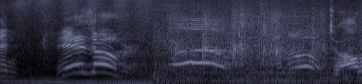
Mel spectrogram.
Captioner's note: cheers and applause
